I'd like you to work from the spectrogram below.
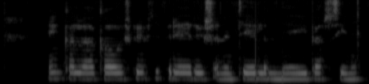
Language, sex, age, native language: Icelandic, male, 11, Icelandic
